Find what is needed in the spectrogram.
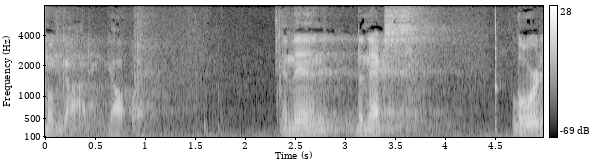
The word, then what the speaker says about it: Yahweh: Some may say Jehovah, coming out of the pronunciation amongst the Germans, but it's Yahweh.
